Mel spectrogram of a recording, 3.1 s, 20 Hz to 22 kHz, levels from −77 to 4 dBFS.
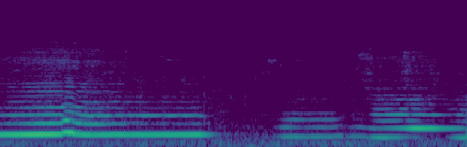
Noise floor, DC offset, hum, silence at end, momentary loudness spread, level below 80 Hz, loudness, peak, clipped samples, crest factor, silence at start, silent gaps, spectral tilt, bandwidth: -52 dBFS; under 0.1%; none; 0 s; 20 LU; -60 dBFS; -32 LUFS; -20 dBFS; under 0.1%; 14 dB; 0 s; none; -7 dB/octave; 7.8 kHz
